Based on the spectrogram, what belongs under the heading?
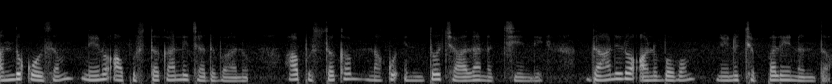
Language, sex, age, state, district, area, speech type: Telugu, female, 18-30, Telangana, Mulugu, rural, spontaneous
